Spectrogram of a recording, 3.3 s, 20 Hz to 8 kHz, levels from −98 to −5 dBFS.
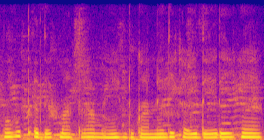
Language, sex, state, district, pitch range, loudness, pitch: Hindi, female, Punjab, Fazilka, 200-215 Hz, -15 LUFS, 210 Hz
